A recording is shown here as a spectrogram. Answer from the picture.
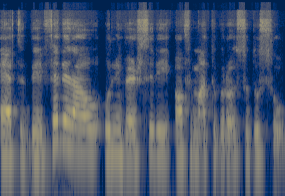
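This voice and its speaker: A woman is speaking with a Brazilian Portuguese accent. Her voice sits at a medium pitch. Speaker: architect and professor. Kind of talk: academic presentation. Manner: formal.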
